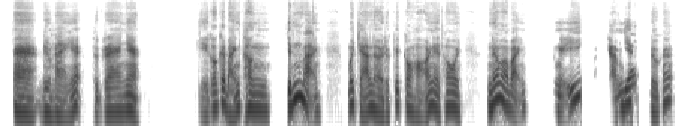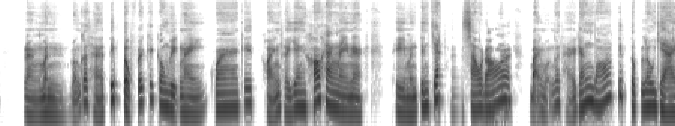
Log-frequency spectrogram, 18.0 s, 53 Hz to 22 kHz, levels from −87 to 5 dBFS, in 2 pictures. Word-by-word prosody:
À, 110 -4 +5
điều 110 0 -4
này 95 -2 -2
á, 145 +2 +1 0.2
thực 100 -2 -11
ra 110 +1 +2
nha, 115 -3 +2 0.8
chỉ 100 - -8
có 130 - 0
cái 160 +3 +2
bản 130 - 0
thân 125 -1 0 0.2
chính 220 +3 +6
bạn 170 - +3 0.4
mới 150 +1 +1
trả - - +1
lời 120 -6 0
được 95 +1 -9
cái 150 - -4
câu 125 - -1
hỏi 100 +5 -1
này 135 -4 +1
thôi. 135 -1 -1 0.4
Nếu 160 +9 +3
mà 190 -8 +3
bạn 135 - +1 0.4
nghĩ, 160 - +1 0.4
cảm - - +1
giác 170 +3 +4 0.2
được 110 -3 -5
á, 165 - -1 0.4
rằng 95 -2 -2
mình 100 -3 0
vẫn 90 -2 -5
có 165 - +2
thể 105 -11 -4
tiếp 195 +1 +3
tục - - +6
với 160 +1 +3
cái 195 +3 -4
công 145 -3 +1
việc 125 -4 +2
này 110 0 -1
qua 130 +1 +1
cái 165 +1 -2
khoảng 105 +3 -1
thời 110 -4 -3
gian 135 +1 +1
khó 140 +6 +6
khăn 155 -8 +3
này 115 -3 +2
nè, 105 -2 +2 0.5
thì 110 -2 0
mình 105 0 +1
tin 145 +6 0
chắc 195 +6 +4 0.3
sau 125 +5 +2
đó 130 +7 +3
á - - +1 0.3
bạn 110 - 0
vẫn 115 - -9
có 155 - -1
thể 100 - -7
gắn 170 +6 +4
bó 170 +7 +1
tiếp 235 0 -1
tục 135 -1 -1
lâu 140 +1 +3
dài 110 -4 +4
125 Hz, 230 wpm, -25 LUFS, 105-145 Hz, 0.8 s, chính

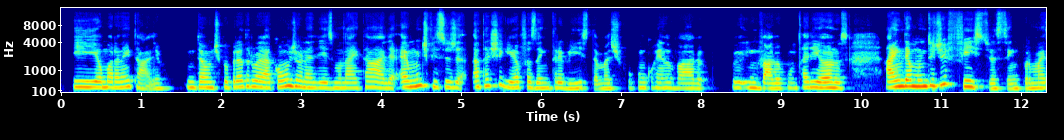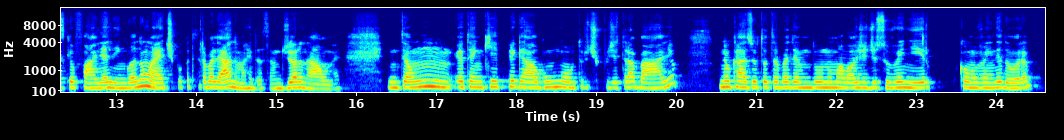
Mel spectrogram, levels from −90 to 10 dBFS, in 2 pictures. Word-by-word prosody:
e 215 -1 +1
eu 205 -1 +2
moro 205 -1 0
na 210 - -2
Itália. 200 -6 -6 0.3
Então, 205 0 -1
tipo, 195 +2 -6
pra 215 +2 -1
eu 225 - 0
trabalhar 225 -4 0
com 230 +5 +3
jornalismo 190 -5 -2
na 185 0 -4
Itália 185 -1 -3
é 210 - +1
muito 250 +4 +4
difícil 220 -5 -4
já 195 -1 -5
até 225 +4 -2
cheguei 255 -7 -3
a 200 - -2
fazer 200 -2 -5
entrevista, 185 -2 -5
mas, 175 +1 -6
tipo, 180 +1 -14
concorrendo 190 -1 -8
vaga 175 -2 -5 0.3
e 195 0 -4
em 190 - +1
vaga 175 -1 0
com 185 +1 -14
italianos 195 -1 +2 0.5
ainda 235 +4 +8
é - - +7
muito 245 +1 +8
difícil, 230 - 0
assim. 170 0 -6
Por 175 0 -7
mais 185 +1 -3
que 205 - -3
eu 200 - -1
fale 180 -2 -1
a - - +2
língua, 190 0 0
não 245 +1 +7
é, 185 -2 +3
tipo, 195 +2 -10
pra 210 +1 -15
trabalhar 210 -1 +3
numa 180 -5 -1
redação 170 0 -6
de 175 - -4
jornal, 170 -6 +1
né. 165 +4 -16 0.6
Então 210 +2 +4
eu 215 0 +1
tenho 210 -2 -1
que 220 +1 -1
pegar 220 -1 -1
algum 210 +2 0
outro 200 +1 -4
tipo 195 - -14
de 190 0 -7
trabalho, 200 - -1 0.5
no 220 0 +3
caso 210 -1 +1
eu - - +2
estou 205 0 -2
trabalhando 200 0 0
numa 200 0 +1
loja 195 0 0
de 190 +1 -4
souvenir 195 -1 0 0.4
como 195 -3 0
vendedora 190 +2 -1
200 Hz, 185 wpm, -23 LUFS, 185-215 Hz, 0.6 s, ainda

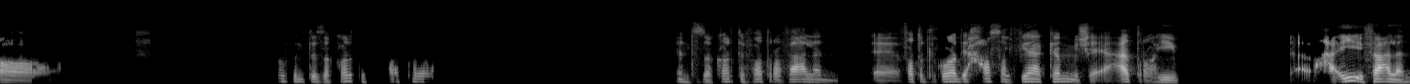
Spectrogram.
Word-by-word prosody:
آه. 95 -4 -1 2.3
شُفتِ 135 0 -11
أنتِ 120 -1 -8
ذكرتِ 115 +7 -6 0.2
فترة 130 -1 -9 2.4
أنتِ 110 -2 -9
ذكرتِ 130 +7 -6
فترة 120 -1 -5
فعلًا، 115 -5 -1 0.3
آآ 95 -2 -5
فترة 125 +7 -5
الكورونا 130 0 +2
دي - - 0
حصَل 135 -5 0
فيها 130 +4 +2
كم 130 -3 -3
شائعات - - +2
رهيب. 100 -2 -2 1.1
آآ - - -3
حقيقي 160 +5 +5
فعلًا 120 -6 +6
120 Hz, 90 wpm, -28 LUFS, 100-130 Hz, 2.4 s, فعلًا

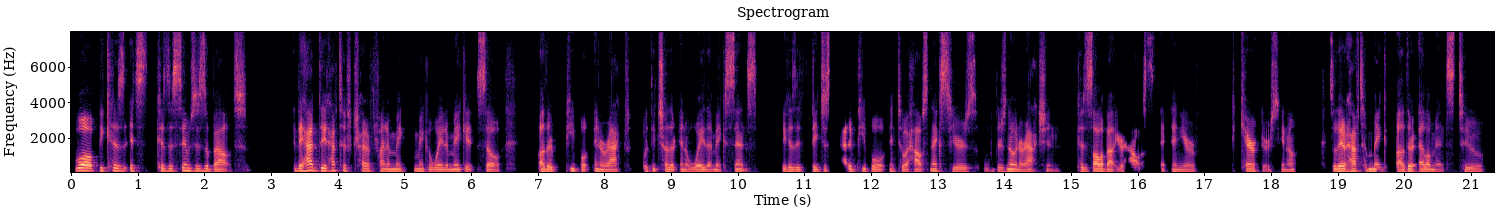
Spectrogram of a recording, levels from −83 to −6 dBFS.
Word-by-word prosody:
Well, 165 -1 +10
because 165 -2 0
it's 155 -1 +2
'cause 150 -2 0
the 145 - -1
Sims 150 +2 +3
is 140 -1 -1
about 125 -2 -1 0.7
they 150 +1 +5
had 165 +1 +7
they 160 -2 +6
have 170 +2 0
to 160 - -2
try 155 -1 -3
to 140 - +1
find 140 +1 -3
a - - 0
make 130 0 -2
make 135 -2 -3
a 120 - -3
way 125 +1 +1
to 115 -1 -2
make 120 +2 -1
it 120 -1 -4
so 110 -4 +1 0.6
other 130 -2 +2
people 130 -3 -3
interact 115 -3 -1 0.2
with 130 -1 -8
each 120 +2 -1
other 120 -2 +2
in 125 - -2
a - - -4
way 115 +2 +1
that 115 -1 -3
makes 110 -3 -2
sense, - - +1 0.4
because 125 -2 -1
if 120 0 -3
they, 120 - 0
just, 125 +2 -2 0.3
added 135 -2 0
people 130 -2 -3
into 125 +1 -4
a - - 0
house 120 +2 -1
next 135 +2 0
yours, 110 -3 -3
there's 120 -1 -8
no 130 0 +4
interaction, 120 +2 -2 0.2
'cause 115 - -3
it's 115 - +5
all 135 0 +7
about 120 -3 +3
your 105 -2 -3 0.2
house - - -10
a - - -8
and 115 -3 -3
your 105 -2 -5 0.5
c - - -17
characters, 130 0 0
you 115 - -5
know, 115 +2 -5 0.5
so - - 0
they 140 - +8
would 145 - +7
have 140 +1 +4
to 135 - -7
make 130 0 +1
other 120 +3 +3
elements 115 -4 +1
to 110 -2 -5
125 Hz, 205 wpm, -26 LUFS, 115-140 Hz, 0.7 s, Well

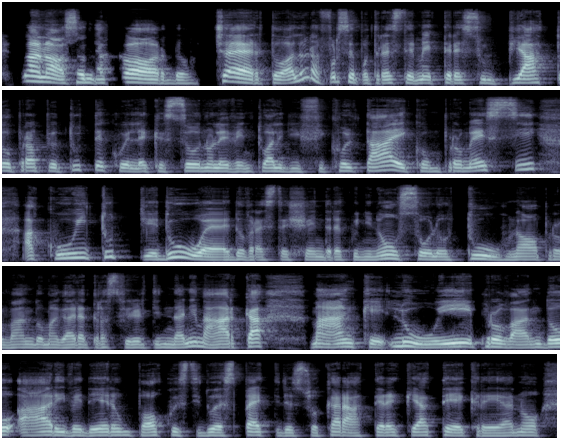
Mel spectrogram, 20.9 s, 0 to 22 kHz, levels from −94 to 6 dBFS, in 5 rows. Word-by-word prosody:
No, 245 -1 +9
no, 205 -2 +7
son 185 -2 +2
d'accordo, 165 -5 +3
certo. 175 -9 +5
Allora - - 0
forse 210 -2 -2
potreste 160 +2 -3
mettere 155 0 -2
sul 155 0 -6
piatto 175 0 +2
proprio 170 -2 -3
tutte 210 -2 -7
quelle 145 -3 -3
che 145 - -11
sono 160 +2 0
le 155 - +1
eventuali 150 +2 -3
difficoltà 160 +7 -2
e - - +7
i 155 - -1
compromessi, 180 - -4 0.3
a - - -3
cui 210 +3 -2
tutti 255 - -6
e 145 - -2
2 150 - +3
dovreste 130 -2 -7
scendere, 130 0 -6
quindi 130 -1 -9
non 175 +3 0
solo 140 -6 -2
tu, 160 -5 0
no, 140 +1 -4
provando 140 0 -7
magari 135 +1 -3
a - - -5
trasferirti 140 0 -7
in 145 - -6
Danimarca, 155 +2 +3 0.4
ma 155 -2 +2
anche 170 +2 +1
lui, 170 -2 +5
provando 155 -1 +3
a 145 +3 0
rivedere 150 0 0
un 155 0 -5
po' 145 0 0
questi 150 -3 -7
2 140 +1 0
aspetti 150 +1 -1
del 135 0 -5
suo 130 0 -7
carattere 145 -1 -1
che 150 +1 -2
a 150 - -2
te 150 -3 -1
creano, 135 +3 -4
150 Hz, 165 wpm, -22 LUFS, 140-170 Hz, 0.4 s, No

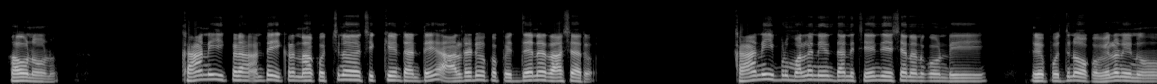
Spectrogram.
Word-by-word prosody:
అవునవును. 145 -7 +1 1.3
కానీ, 210 +6 +3
ఇక్కడ 200 0 +1 0.2
అంటే 180 +5 -1
ఇక్కడ 190 +2 -3
నాకొచ్చిన 180 +4 0 0.2
చిక్కేంటంటే, 180 -3 0 0.2
ఆల్రెడీ 185 +7 +1
ఒక 185 - -3
పెద్దాయన 180 +6 +1
రాసారు. 160 -2 +1 1.5
కానీ 200 +8 +3
ఇప్పుడు 210 -1 -4
మళ్ళ 185 +3 +1
నేను 205 -1 -1
దాన్ని 190 -1 0
చేంజ్ 190 +2 0
జేశాననుకోండీ, 165 -4 -1 0.7
రేపొద్దున 160 +3 0
ఒకవేళ 145 +4 -1
నేను 160 -4 -1
180 Hz, 110 wpm, -22 LUFS, 160-190 Hz, 1.5 s, కానీ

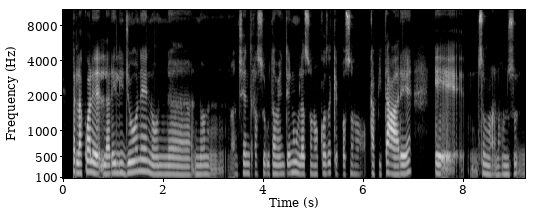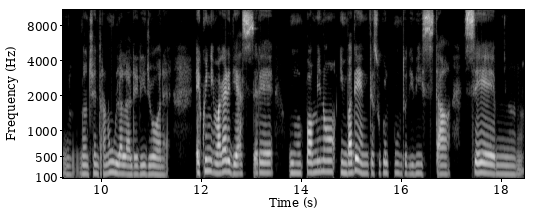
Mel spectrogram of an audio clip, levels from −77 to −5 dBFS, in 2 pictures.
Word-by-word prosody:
per 210 -2 -1
la 185 -1 +2
quale 200 -4 +2
la 170 0 -1
religione 190 +4 -3
non 165 -3 -7
non 160 - -8
non - - -18
c'entra 180 +1 -6
assolutamente 175 0 -5
nulla. 185 -3 -5
Sono 165 0 +1
cose 180 +2 -7
che - - -6
possono 170 -1 +2
capitare, 175 +2 +1 0.4
e, - - -2
mhmm, - - -18
insomma 170 -4 +2
non 165 +1 -12
su 175 +2 -1
non 160 0 -16
non 170 0 -7
c'entra 170 0 -6
nulla 185 -2 -3
la 165 -1 -2
religione. 160 -1 -6 0.5
E - - +1
quindi, 225 -2 -3
magari, 205 +3 +2
di 175 - -4
essere 185 +2 +5 0.3
un 185 -1 -7
po' 195 +1 +1
meno 210 +1 -5
invadente 185 -1 0
su 180 +1 -3
quel 185 -2 -8
punto 180 -2 -11
di 170 0 -13
vista 170 -1 +3 0.2
se, 185 -3 +7
mhmm, 165 -1 -11
175 Hz, 140 wpm, -23 LUFS, 165-190 Hz, 0.5 s, se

